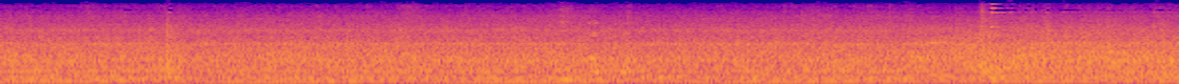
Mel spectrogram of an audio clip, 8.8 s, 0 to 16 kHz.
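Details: Axelson 14x30 heavy-duty gear-head lathe, headstock on AW68 hydraulic oil, run through its gears: constant mechanical whir with steady gear hum, even rhythm, no clatter; healthy, just loud.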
